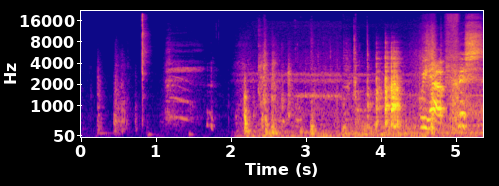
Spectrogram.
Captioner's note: lighter clicks; laughs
